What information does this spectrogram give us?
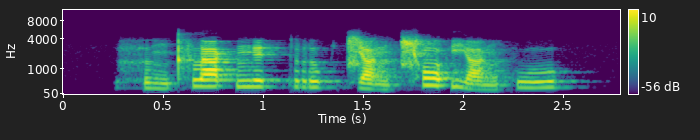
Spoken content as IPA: h ɯ˨˩ ŋ kʰ l a˥˩ k̚ ŋ e˥˩ k̚ p r u˦˥ k̚ t͡ɕ a˨˩ ŋ t͡ɕʰ ɔ˥˩ ʔ j a˩˦ ŋ k w u˦˥ k̚

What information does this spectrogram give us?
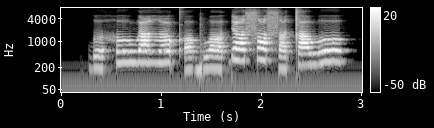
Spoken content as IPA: ɠ ʊ˩ h o˧ w ɵ˧ ðˤ u˧ kʼ ɔ˩ ɡ w ɔ˩ ɗ ɵ˥ sˤ ʊ˥ sˤ ʊ˩ t ɒ˧ w o˥

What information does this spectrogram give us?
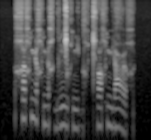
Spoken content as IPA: χ ɯ χ mʲ ɔ χ mʲ ɛ χ ɡ ɵ ŋ͡ǀ ɵ χ ɲ e ɡ ɵ χ cʰ ɔ χ mʲ ɘ ʕ ø χ

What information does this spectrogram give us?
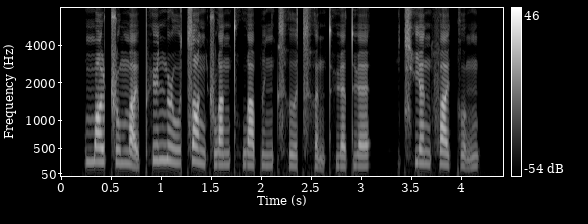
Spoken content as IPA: m ɑ˥ ʊ̯ ʈ͡ʂ u˧˥ m a̰˨˩ ɪ̯ pʰ y˥ n ɻ u˧˥ t͡s ɑ˥˩ ŋ ʈ͡ʂ w a˥ n t̪ʰ w ä˥˩ p i˧˥ ŋ t͡sʰ ɹ̩˧˥ t͡sʰ ə̰˨˩ n t̪ʰ ɥ ɛ˧˥ t̪ ɥ ɛ˥ | t͡ɕʰ j ɛ˥˧ n f a˥˩ ɪ̯ k ʊ̰˨˩˦ ŋ

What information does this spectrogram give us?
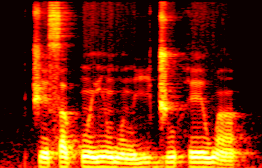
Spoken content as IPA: t͡ʃ e˨ s a˧ kʷ ɛ̃˧ j ĩ˧ ɡʷ ɛ̃˨ n iː˦ d͡ʒ u˦ h eː˦ w ã˨

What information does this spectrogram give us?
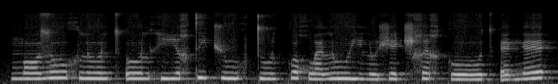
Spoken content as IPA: ŋ ɔ z oː x l ʊː l t͡sʼ oː l x iː χ t̪ i t͡ʃ uː x t̪ u l k o χ w ɐ l uː j l ʊ ʃ ɛ t͡ʃ χ i χ k oː t͡sʼ ɛ ŋ ɛː

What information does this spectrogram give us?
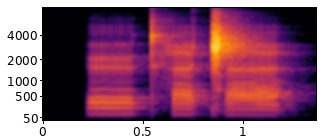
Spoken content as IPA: øː˨ kʰ æ˨ ǁ æ˨

